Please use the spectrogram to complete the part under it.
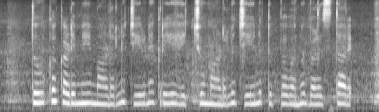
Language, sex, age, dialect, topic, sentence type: Kannada, female, 18-24, Mysore Kannada, agriculture, statement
